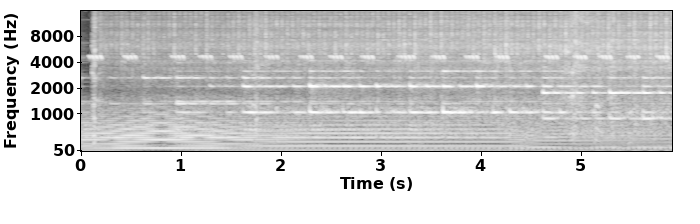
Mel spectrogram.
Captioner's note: distant bike engine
